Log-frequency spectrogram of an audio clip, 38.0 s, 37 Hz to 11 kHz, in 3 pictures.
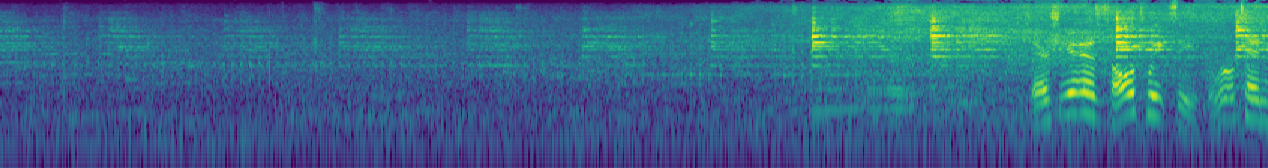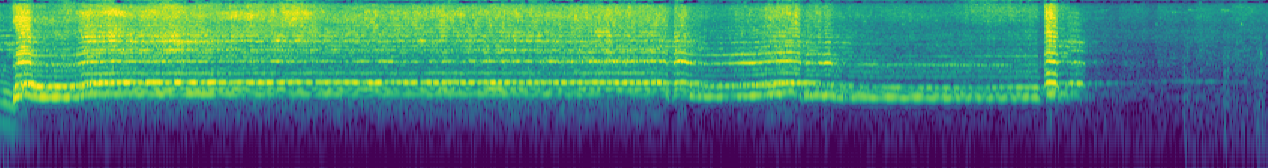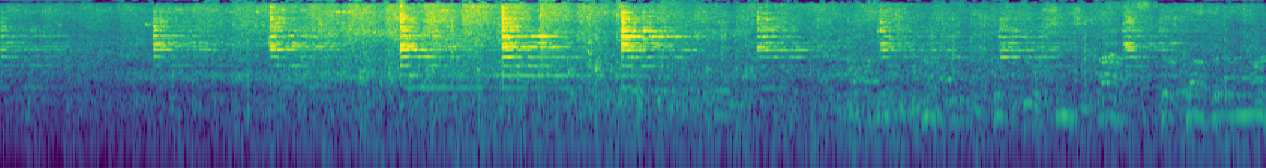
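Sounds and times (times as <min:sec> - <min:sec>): locomotive bell ringing: 0:00.0 - 0:13.2, 0:24.4 - 0:38.0
steam whistle chord: 0:12.8 - 0:23.8.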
